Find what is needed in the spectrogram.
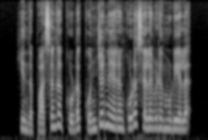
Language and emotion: Tamil, sad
